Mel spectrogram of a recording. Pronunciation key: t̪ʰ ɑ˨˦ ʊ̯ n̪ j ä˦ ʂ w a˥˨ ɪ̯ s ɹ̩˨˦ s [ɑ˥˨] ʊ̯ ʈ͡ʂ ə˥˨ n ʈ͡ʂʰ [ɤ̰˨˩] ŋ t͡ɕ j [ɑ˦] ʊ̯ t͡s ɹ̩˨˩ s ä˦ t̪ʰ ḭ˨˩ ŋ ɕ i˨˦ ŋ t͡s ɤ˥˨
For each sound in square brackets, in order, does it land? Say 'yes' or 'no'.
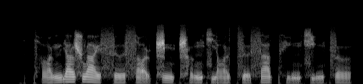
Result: no, no, no

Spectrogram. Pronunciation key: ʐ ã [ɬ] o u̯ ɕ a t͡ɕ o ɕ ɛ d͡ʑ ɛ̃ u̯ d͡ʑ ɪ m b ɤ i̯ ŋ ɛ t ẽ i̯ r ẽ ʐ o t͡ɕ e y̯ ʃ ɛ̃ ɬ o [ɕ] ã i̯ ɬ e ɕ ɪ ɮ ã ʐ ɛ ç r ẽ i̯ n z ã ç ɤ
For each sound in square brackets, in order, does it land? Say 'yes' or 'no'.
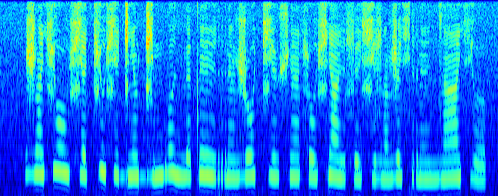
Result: no, yes

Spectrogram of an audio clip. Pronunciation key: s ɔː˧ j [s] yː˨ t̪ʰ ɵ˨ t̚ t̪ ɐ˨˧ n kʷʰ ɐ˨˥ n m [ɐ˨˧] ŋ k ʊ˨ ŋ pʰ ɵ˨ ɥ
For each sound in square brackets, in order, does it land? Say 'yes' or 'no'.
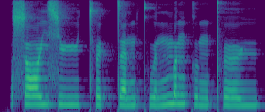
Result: yes, no

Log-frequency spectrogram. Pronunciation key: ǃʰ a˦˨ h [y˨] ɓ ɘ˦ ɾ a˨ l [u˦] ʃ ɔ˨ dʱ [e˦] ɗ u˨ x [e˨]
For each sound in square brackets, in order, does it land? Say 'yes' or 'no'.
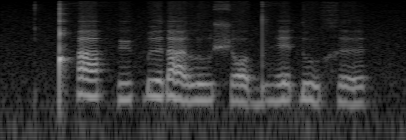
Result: yes, no, yes, no

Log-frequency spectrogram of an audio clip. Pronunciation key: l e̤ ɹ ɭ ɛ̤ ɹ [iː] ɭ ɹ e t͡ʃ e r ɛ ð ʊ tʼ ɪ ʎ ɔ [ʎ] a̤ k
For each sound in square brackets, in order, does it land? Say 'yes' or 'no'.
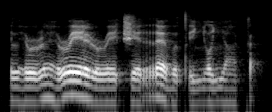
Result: no, yes

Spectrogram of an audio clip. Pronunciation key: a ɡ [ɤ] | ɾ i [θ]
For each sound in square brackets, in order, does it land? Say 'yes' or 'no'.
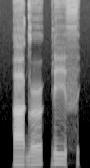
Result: no, yes

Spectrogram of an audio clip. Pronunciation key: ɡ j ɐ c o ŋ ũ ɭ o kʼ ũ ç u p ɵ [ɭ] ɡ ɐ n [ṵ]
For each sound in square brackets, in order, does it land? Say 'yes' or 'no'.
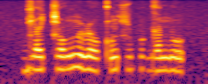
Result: no, no

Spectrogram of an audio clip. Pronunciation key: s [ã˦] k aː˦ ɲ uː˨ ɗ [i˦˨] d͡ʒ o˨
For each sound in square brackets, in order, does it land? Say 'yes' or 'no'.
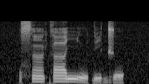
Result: yes, no

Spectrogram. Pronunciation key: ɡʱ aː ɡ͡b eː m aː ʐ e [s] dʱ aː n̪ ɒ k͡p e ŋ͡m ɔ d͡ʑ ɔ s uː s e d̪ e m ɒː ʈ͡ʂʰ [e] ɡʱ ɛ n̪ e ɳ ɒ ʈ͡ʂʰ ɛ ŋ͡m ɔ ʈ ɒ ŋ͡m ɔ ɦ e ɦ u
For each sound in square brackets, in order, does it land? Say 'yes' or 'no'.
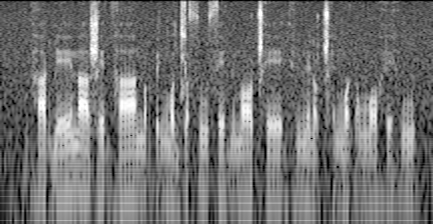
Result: no, no

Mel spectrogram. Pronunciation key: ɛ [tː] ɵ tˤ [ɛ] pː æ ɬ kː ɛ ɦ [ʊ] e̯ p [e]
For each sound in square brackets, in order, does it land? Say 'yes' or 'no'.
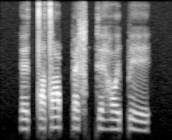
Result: yes, yes, no, yes

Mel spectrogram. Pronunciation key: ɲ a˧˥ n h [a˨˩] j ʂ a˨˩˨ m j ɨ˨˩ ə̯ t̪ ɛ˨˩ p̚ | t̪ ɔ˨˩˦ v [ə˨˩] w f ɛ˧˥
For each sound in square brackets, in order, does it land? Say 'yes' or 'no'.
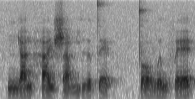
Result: yes, no

